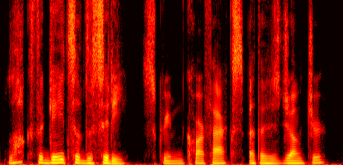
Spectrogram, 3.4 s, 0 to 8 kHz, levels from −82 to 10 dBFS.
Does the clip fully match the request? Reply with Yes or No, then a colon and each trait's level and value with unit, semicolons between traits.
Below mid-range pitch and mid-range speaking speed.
Yes: low, 115 Hz; average, 190 wpm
